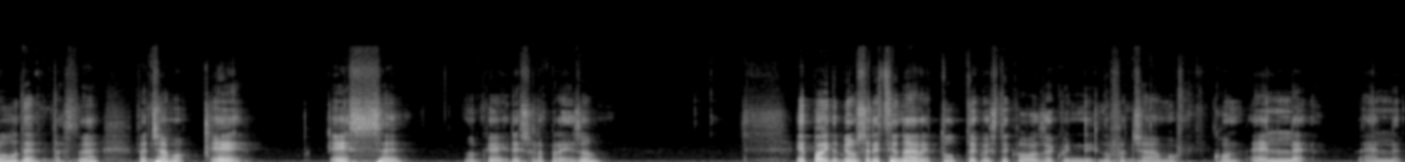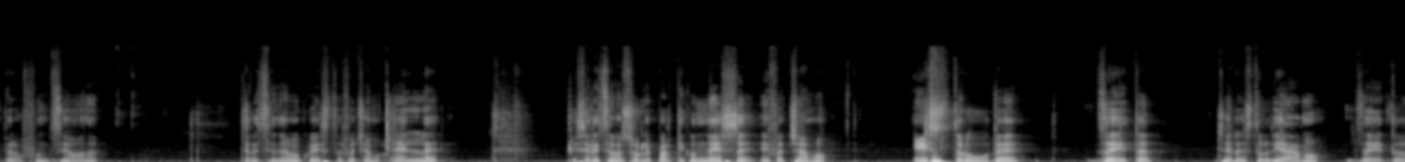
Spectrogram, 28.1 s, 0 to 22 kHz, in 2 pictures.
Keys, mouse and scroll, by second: 2.1 e, 12.7 l, 13.6 l, 17.1 l, 17.9 l, 23.3 e.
